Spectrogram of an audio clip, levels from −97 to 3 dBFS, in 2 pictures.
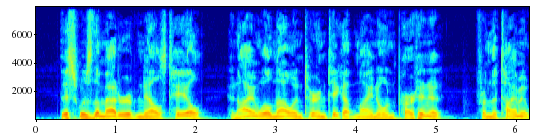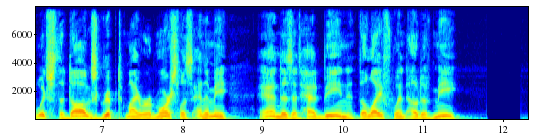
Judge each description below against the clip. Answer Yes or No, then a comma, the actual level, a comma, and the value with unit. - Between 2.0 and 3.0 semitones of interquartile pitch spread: Yes, average, 2.7 semitones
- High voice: No, low, 110 Hz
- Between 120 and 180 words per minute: No, fast, 205 wpm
